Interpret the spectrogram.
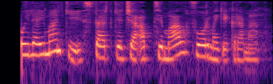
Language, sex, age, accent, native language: Uzbek, female, 25-34, Toshkent shahri, Uzbek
